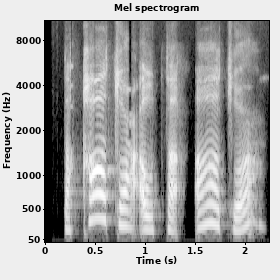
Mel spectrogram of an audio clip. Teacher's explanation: because we like to pronounce the qaf as a glottal stop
